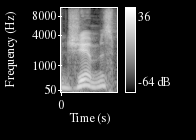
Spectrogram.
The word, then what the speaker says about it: GM: mass production type the gyms pronounced GM or spelled GM St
